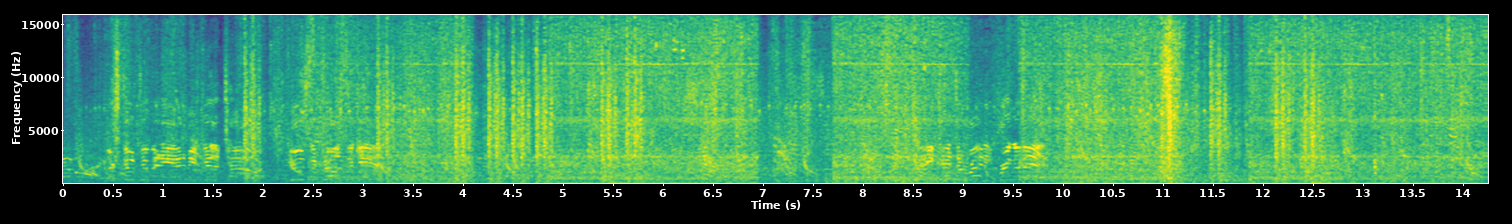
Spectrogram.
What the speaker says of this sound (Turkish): Yoğun ateş altındayız.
